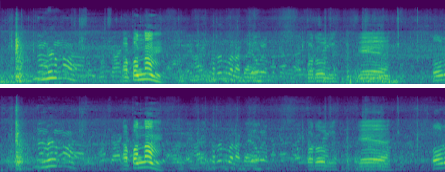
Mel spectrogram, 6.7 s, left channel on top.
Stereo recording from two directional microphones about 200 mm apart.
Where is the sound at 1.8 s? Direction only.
10° right (ahead or behind).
